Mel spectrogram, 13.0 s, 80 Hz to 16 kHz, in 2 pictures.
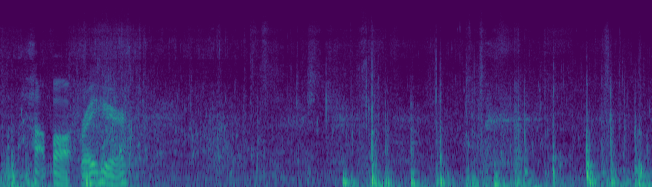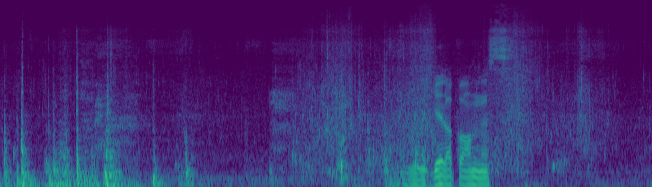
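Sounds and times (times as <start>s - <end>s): knocks on plastic kayak: 3.4s - 8.5s.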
